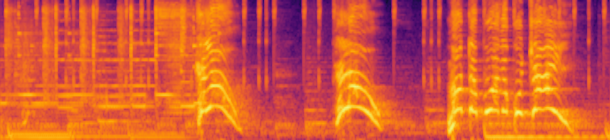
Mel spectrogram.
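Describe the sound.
A phone ringtone sounds over background music as a few bright tones each rise and fall in pitch. The tones come in separate bursts and are fairly loud.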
